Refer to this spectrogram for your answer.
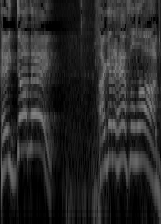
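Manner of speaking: play-acted very high, drawn-out shrieking scream. Acting out Kate Upton calling from the bathroom for the other guy, Kate Upton screaming impression. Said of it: "And she's screaming".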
